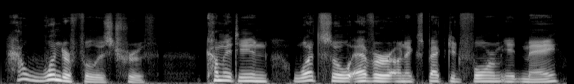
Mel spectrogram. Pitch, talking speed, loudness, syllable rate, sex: 145 Hz, 125 wpm, -17 LUFS, 3.9 syllables/s, male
